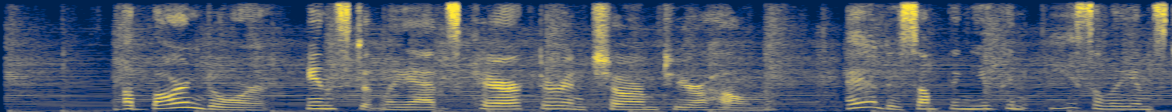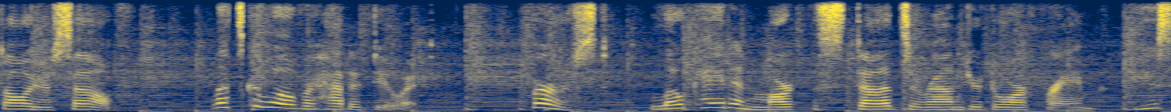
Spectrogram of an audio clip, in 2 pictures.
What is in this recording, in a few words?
eLearning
